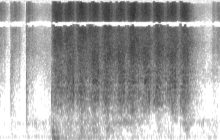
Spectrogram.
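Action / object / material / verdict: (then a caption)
scrape / stretched cotton canvas on a wooden frame, rubbed with a wide flat brush / cotton canvas / none. A wide flat paint brush rubs in quick horizontal strokes across the lower area of a stretched cotton canvas on a wooden frame, set on an easel with hollow space behind the fabric. After a quiet start with faint light touches, a steady run of dry, bright, scratchy swishes pulses in an even rhythm for about three seconds before fading back to near silence.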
